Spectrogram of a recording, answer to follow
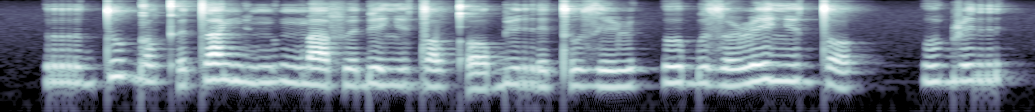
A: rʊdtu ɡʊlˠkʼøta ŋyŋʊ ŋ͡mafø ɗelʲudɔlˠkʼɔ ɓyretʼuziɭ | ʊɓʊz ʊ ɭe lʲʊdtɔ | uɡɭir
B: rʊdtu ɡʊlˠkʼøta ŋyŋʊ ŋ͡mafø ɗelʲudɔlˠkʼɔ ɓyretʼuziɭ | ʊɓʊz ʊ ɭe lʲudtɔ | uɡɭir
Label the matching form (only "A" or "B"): B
